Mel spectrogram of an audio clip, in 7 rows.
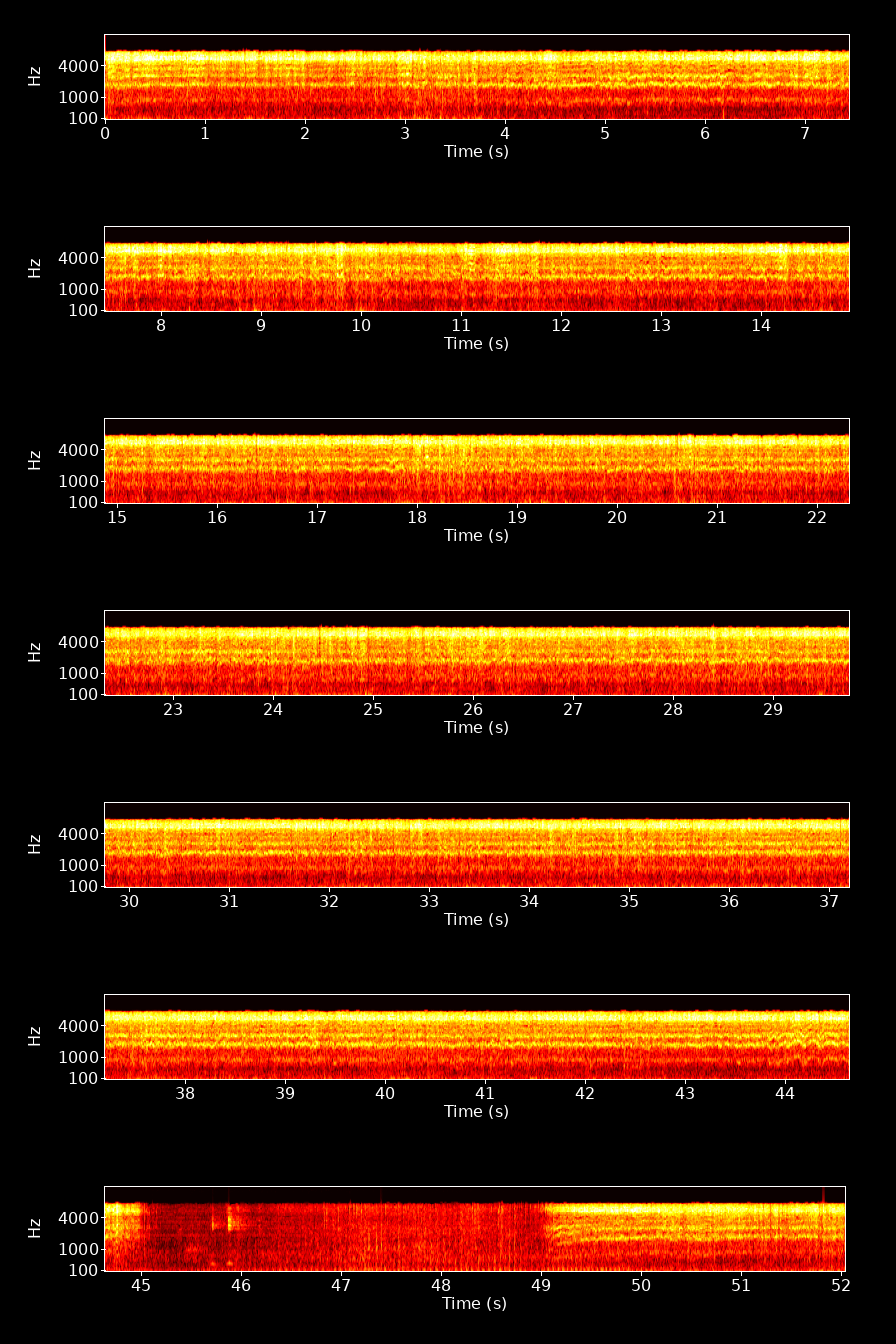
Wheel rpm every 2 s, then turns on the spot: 230, 230, 220, 230, 220, 210, 220, 230, 230, 240, 230, 220, 220, 210, 220, 220, 230, 230, 230, 230, 230, 230, 150, 10, 50, 210.
46-48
